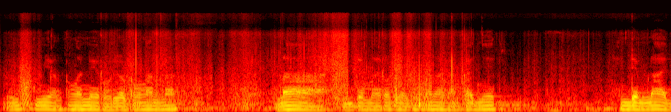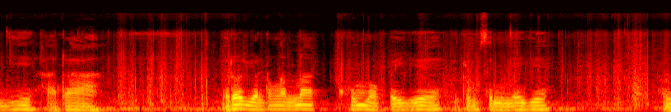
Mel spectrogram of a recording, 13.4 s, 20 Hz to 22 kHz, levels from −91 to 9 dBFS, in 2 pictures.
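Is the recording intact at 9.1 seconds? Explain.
Yes, at 9.1 seconds the speech plays through intact with no audible fault.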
